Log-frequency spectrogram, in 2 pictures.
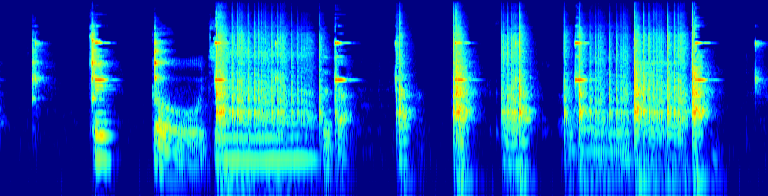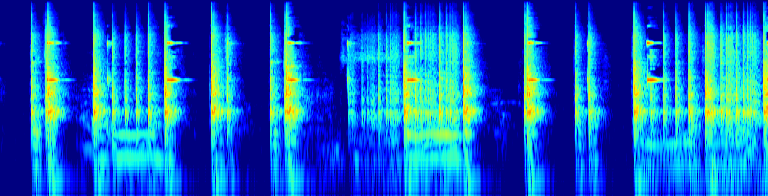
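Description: Snare drum exercise for beginner to intermediate players, with sharp sticking strokes and a big swing ending, closing on a quick seven-stroke roll. The strokes are clear and close, grouped in repeating rhythmic phrases with short gaps between them.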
